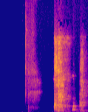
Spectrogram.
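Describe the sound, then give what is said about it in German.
A sneeze: a brief, soft intake followed by a loud, explosive burst and a couple of trailing huffs, with no talking. “Gesundheit.”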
